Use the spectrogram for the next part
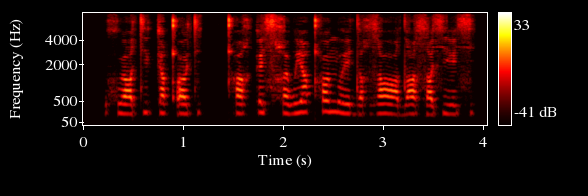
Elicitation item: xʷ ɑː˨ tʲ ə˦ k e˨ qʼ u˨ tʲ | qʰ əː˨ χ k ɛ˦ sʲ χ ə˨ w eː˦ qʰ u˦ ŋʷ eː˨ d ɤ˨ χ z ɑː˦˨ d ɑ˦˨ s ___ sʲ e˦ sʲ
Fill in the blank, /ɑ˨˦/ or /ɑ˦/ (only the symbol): ɑ˨˦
